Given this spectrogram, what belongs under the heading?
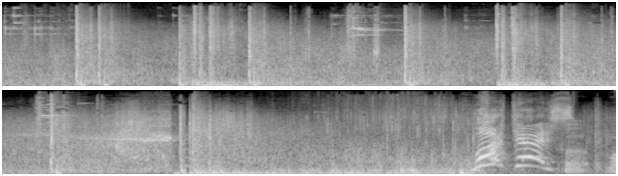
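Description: Mortar and gunfire blasts in a Freedom Fighters video game battle: a rapid series of sharp, loud explosive cracks over a continuous rumble, with shouted voices breaking in near the end.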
